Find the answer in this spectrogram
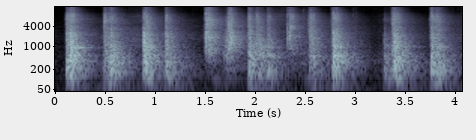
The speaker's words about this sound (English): It's Wednesday night, and the theater company is rehearsing its upcoming production of Go, Dog, Go. Here, actors are playing with brightly colored 5-gallon buckets. Red, green, blue, yellow.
